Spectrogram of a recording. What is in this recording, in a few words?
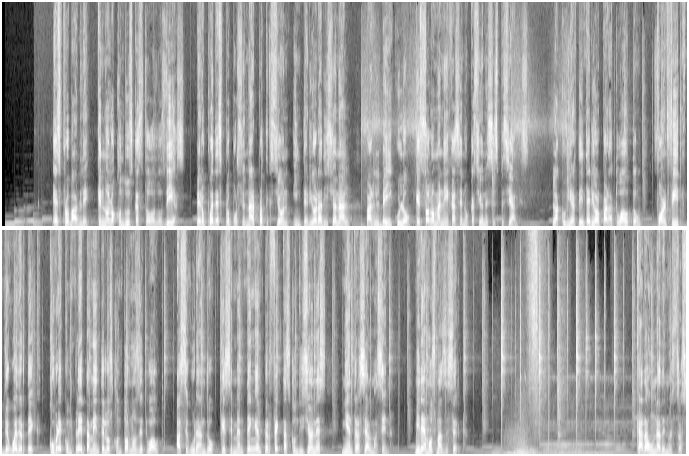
Spanish; Form Fit Indoor Car Cover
